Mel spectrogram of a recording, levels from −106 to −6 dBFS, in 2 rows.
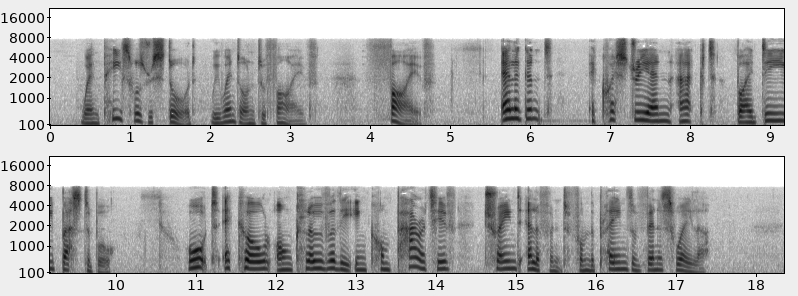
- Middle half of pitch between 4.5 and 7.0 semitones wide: Yes, average, 5.0 semitones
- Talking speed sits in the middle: No, slow, 95 wpm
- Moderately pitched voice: No, high, 220 Hz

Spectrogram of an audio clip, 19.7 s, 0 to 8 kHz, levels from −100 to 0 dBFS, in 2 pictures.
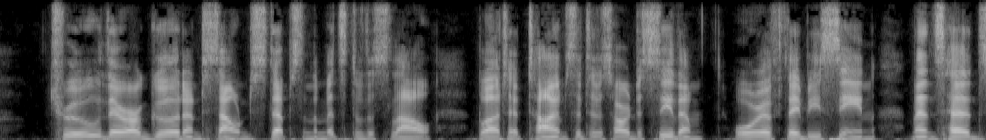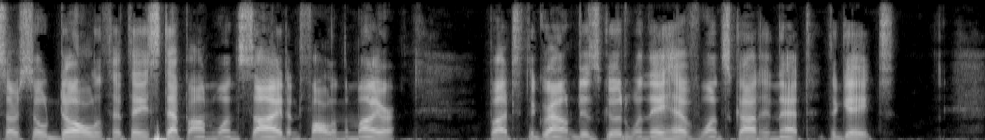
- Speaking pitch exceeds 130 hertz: No, low, 120 Hz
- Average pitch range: No, narrow, 2.1 semitones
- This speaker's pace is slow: No, average, 175 wpm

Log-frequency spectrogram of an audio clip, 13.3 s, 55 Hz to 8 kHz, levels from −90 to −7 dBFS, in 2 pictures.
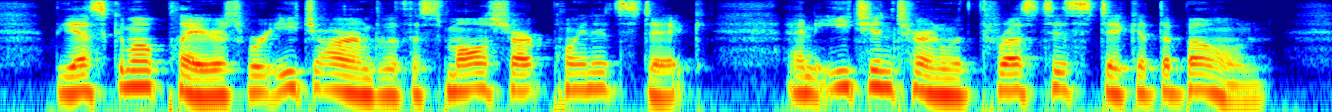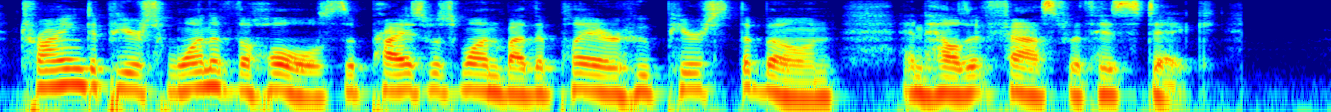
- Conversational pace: No, fast, 215 wpm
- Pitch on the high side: No, medium, 145 Hz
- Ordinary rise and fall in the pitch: Yes, average, 3.6 semitones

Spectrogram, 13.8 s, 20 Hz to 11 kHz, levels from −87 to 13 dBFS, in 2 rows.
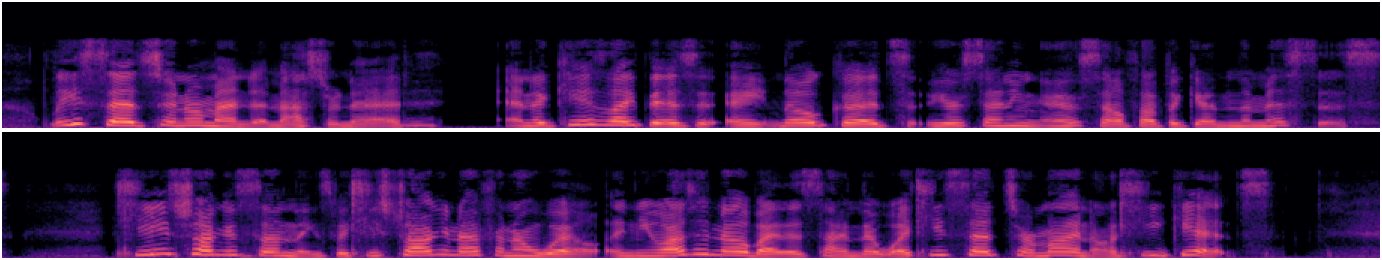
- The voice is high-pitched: Yes, very high, 265 Hz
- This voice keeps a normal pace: No, fast, 225 wpm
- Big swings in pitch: Yes, wide, 5.8 semitones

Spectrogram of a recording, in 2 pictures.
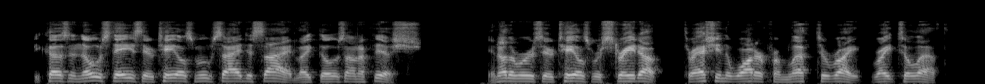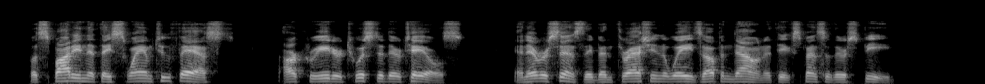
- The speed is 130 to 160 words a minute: No, average, 185 wpm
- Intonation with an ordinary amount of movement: No, narrow, 2.3 semitones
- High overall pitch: No, low, 135 Hz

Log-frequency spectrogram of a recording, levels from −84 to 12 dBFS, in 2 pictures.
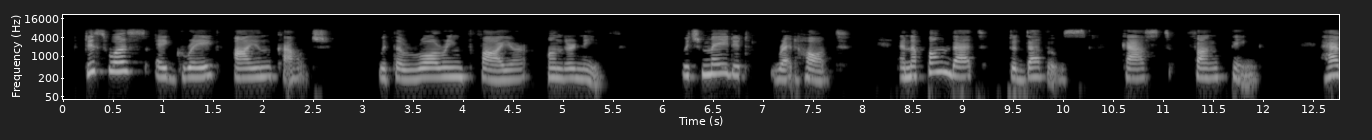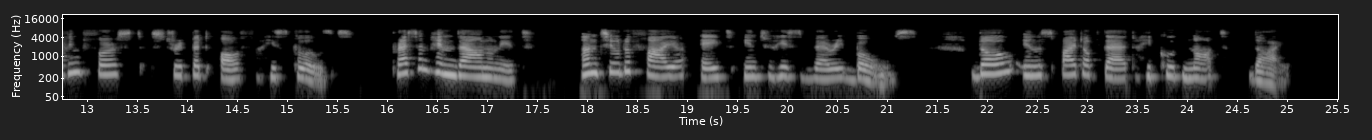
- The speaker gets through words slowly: Yes, slow, 120 wpm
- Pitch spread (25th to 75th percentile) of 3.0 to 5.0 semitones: Yes, average, 4.3 semitones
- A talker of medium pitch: No, high, 225 Hz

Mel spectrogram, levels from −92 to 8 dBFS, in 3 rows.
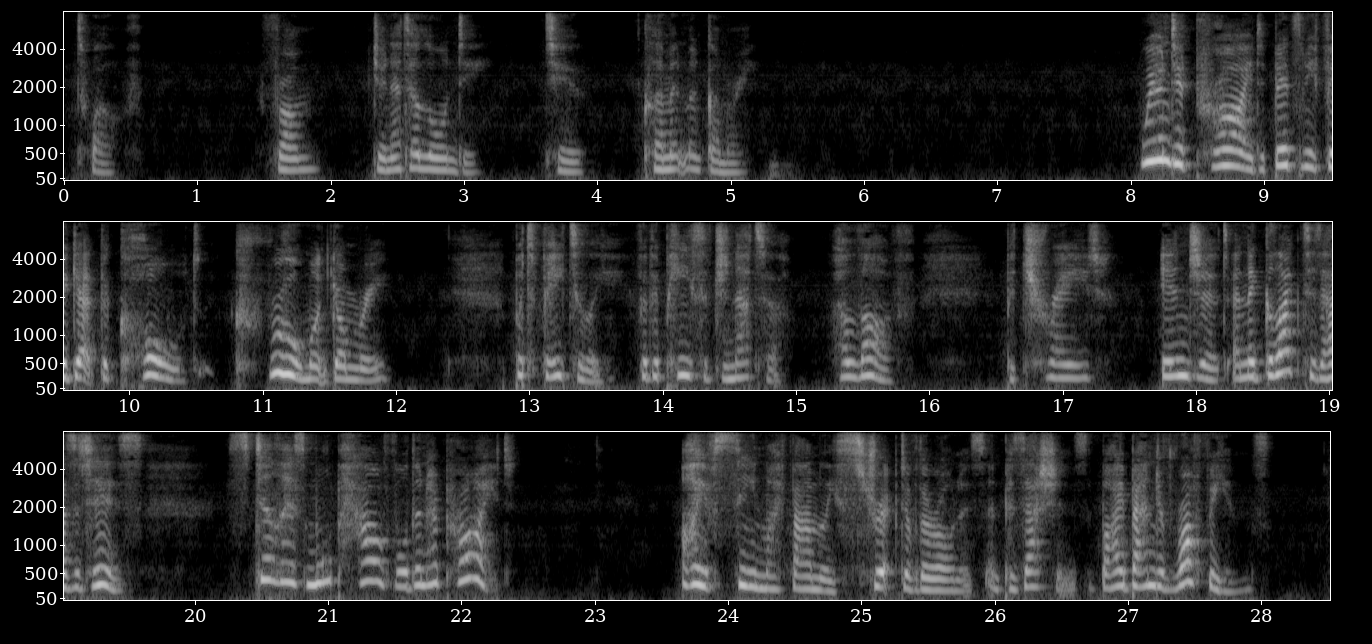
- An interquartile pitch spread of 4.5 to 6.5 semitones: Yes, average, 4.8 semitones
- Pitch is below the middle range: No, very high, 250 Hz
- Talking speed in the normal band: No, slow, 120 wpm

